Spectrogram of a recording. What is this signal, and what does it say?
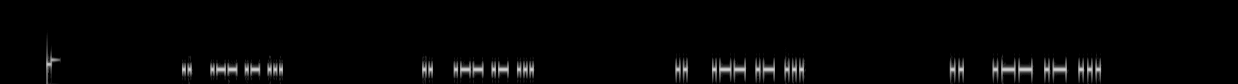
Morse code, heard as a keyed tone, about 35 wpm, 700 Hz. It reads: I WAS I WAS I WAS I WAS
